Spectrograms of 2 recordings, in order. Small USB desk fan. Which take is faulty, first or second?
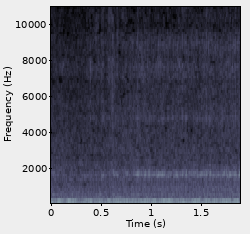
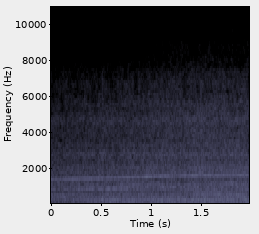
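first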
